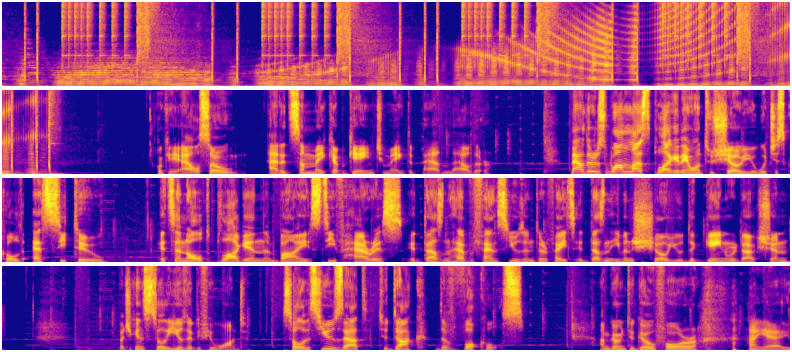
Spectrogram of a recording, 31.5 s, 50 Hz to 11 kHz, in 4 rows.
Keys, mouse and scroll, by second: 10.5 space, 27.3-27.6 scroll down 2, 30.5 click, 31.4 scroll down 1.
